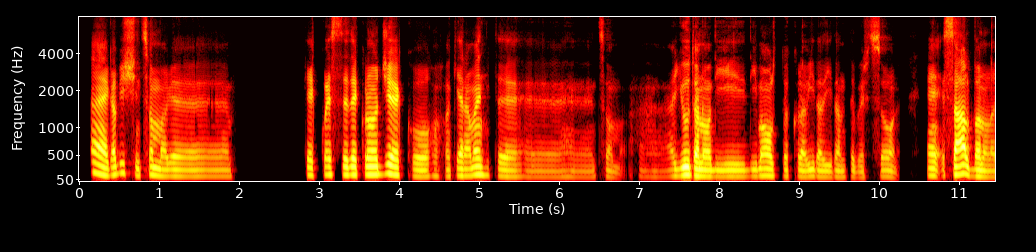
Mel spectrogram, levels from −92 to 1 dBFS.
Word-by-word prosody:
Eh, 160 -6 +5
capisci 165 +1 -3
insomma 125 -2 -3
che 115 -1 -8 0.9
che 135 -1 -4
queste 145 0 -2
tecnologie 145 +2 +5
ecco, 120 -3 -3
chiaramente, 110 -6 -5
insomma 105 -3 -18 0.5
aiutano 120 -1 +5
di 110 0 -5
di 115 0 -9
molto 125 -1 -2
ecco 115 0 -12
la 110 - -2
vita 115 0 -5
di 105 -1 -7
tante 105 0 -11
persone. 105 +1 -10 0.3
E 130 -1 -2
salvano 140 -8 +5
la 105 0 -7
115 Hz, 120 wpm, -19 LUFS, 110-135 Hz, 0.9 s, Eh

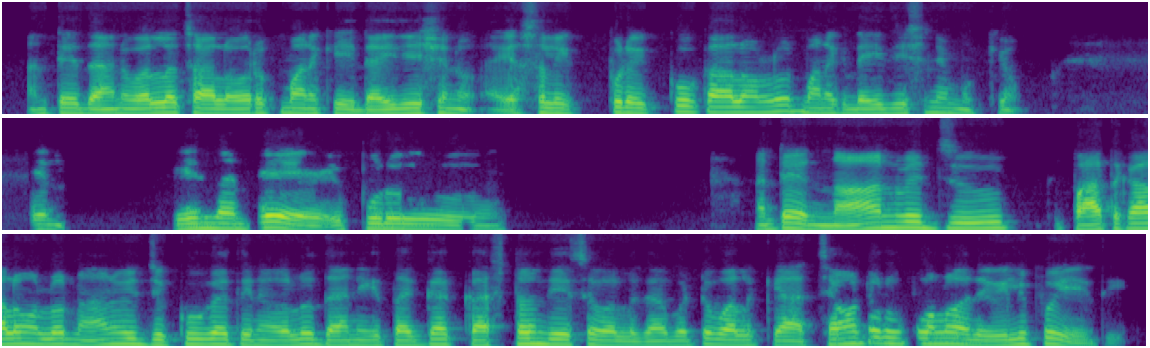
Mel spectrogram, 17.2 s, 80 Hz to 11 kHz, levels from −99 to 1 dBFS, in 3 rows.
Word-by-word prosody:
అంటే, 120 +4 -4
దానివల్ల 125 +3 +3
చాలా 125 -1 +4
వరకు 130 +1 -3
మనకి 130 -1 -3
డైజెషను, 125 +3 0 0.2
అసలు 135 +7 -2
ఇప్పుడెక్కువ 145 +5 -1
కాలంలో 155 +2 +2
మనకి 130 -2 -4
డైజెషనే 130 +3 -4
ముఖ్యం. 105 - -12 0.8
ఎన్ 130 -3 -5 0.6
ఏందంటే 150 +1 +3 0.3
ఇప్పుడూ 145 +3 0 1.8
అంటే, 135 +6 +1 0.2
నాన్‌వెజ్జూ 155 +5 +2 0.5
పాతకాలంలో 150 +5 +3
నాన్‌వెజ్జెక్కువగా 155 +1 0
తినేవాళ్ళు, 135 +2 0
దానికి 135 0 -2
తగ్గ 135 +4 +1
కష్టం 135 +5 +2
జేసేవాళ్ళు 135 -5 0
గాబట్టి, 130 +5 -2
వాళ్ళకి 135 -2 -2
ఆ - - 0
చెవట 165 +4 +1
రూపంలో 165 -1 0
అదెళ్ళిపోయేది. 140 - -2
140 Hz, 105 wpm, -22 LUFS, 130-155 Hz, 1.8 s, చాలా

